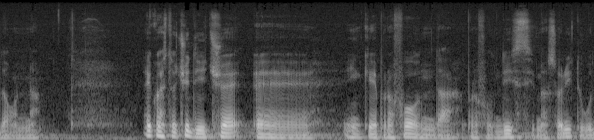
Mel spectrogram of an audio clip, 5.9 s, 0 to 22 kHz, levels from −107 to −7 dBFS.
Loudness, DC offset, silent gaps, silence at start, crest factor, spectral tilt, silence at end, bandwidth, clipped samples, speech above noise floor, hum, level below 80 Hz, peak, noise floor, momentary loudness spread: -38 LUFS; under 0.1%; none; 0 s; 18 dB; -6.5 dB/octave; 0 s; 20 kHz; under 0.1%; 22 dB; none; -52 dBFS; -20 dBFS; -59 dBFS; 19 LU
